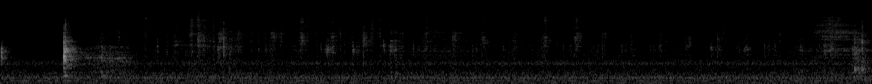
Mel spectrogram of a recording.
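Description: Faint clicks and scraping of a Torx screwdriver working a screw on an engine cam cover, with one sharper click a little under a second in.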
